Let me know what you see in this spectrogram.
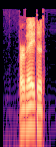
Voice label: "pervaded", english; adjectives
